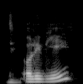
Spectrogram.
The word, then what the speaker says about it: Olivier: Und dann gibt es noch ein Interview mit dem Komponisten Oliver Derivier, habe ich das richtig gesagt, von Dying Light the Beast? Olivier? – Ja, genau.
